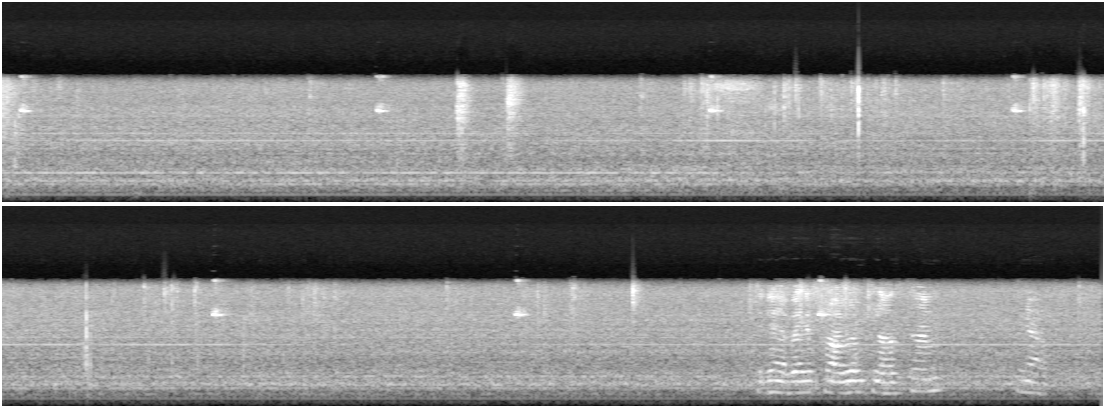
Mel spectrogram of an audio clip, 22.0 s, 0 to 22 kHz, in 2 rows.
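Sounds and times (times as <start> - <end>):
machine humming: 0.0 - 22.0.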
